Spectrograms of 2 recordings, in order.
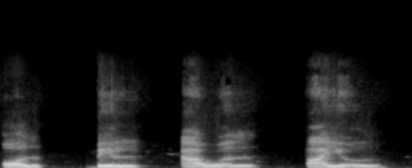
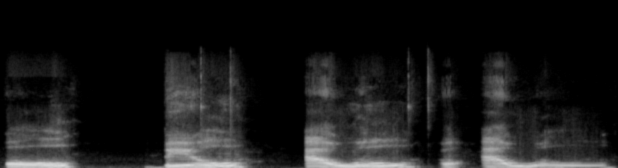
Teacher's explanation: a gente está acostumado a escutar, né, o L escuro nessas pronúncias em posição final de sílaba, ou seja, depois da vogal, né?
